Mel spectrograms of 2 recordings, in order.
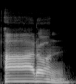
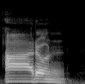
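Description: Both takes have the same delivery.

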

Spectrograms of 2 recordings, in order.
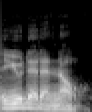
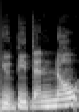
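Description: First: The T in didn't disappears; soft D. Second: The T in didn't is clearly pronounced. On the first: "la T que hemos dicho se esfuma, desaparece" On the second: "Cambia de decir"

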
